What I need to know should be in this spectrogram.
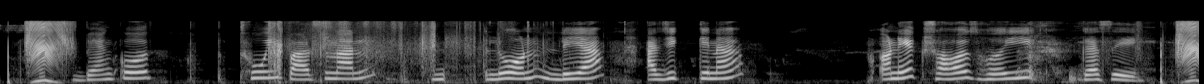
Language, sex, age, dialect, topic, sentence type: Bengali, female, <18, Rajbangshi, banking, statement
